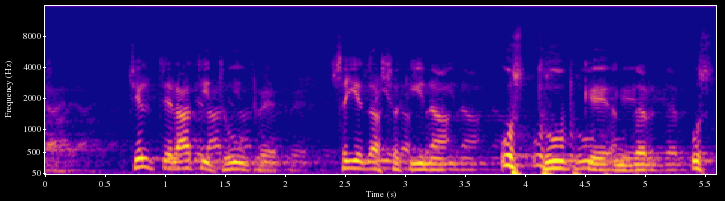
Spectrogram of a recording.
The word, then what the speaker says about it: سکینہ: لخت جگر شہزادی سیدہ سکینہ، اصل نام ان کا عربی وزن میں سکینہ ہے، عرف عام میں سکینہ چلتا ہے، اصل لفظ سکینہ۔ سیدہ،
